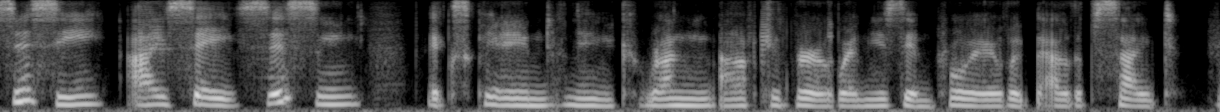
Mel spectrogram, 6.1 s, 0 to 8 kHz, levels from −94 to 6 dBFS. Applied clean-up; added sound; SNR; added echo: neural diffusion model UNIVERSE++.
